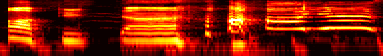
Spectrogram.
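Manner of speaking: drawn-out gasp then high squealing laugh; ecstatic squeal. Real, not acted. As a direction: burst into a thrilled squeal. Unboxing the new iPhone.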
